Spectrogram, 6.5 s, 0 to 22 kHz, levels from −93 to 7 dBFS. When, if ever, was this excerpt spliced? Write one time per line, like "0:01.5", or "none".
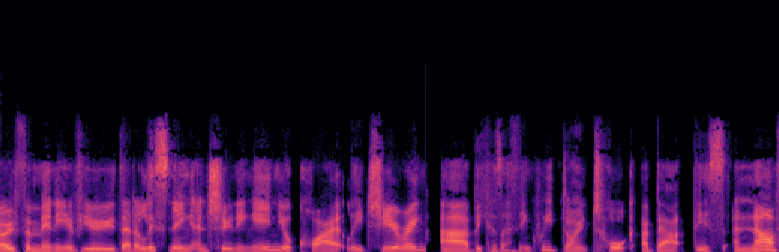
none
